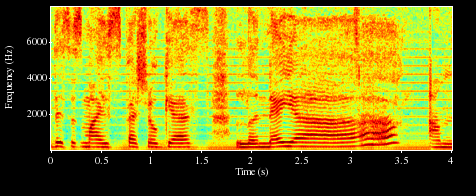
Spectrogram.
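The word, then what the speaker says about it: Lynaya: Because most people can't say Linnea. It's spelled L-Y-N-A-Y-A. So it looks like Linnea.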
